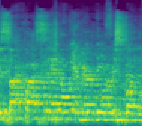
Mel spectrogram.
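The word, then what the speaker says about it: sak pase: And how you say it is "sac passe."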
